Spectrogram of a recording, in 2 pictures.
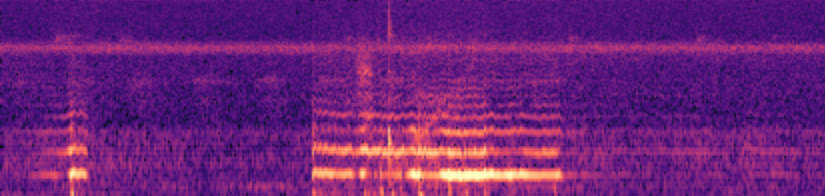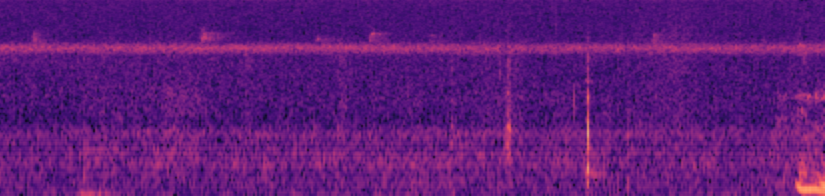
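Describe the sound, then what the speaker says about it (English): Insects buzz in a swamp, one whining buzz swelling up close for a couple of seconds against a faint, continuous high chirring of other insects in the quiet background. "I think the mosquitoes are finding us already."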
